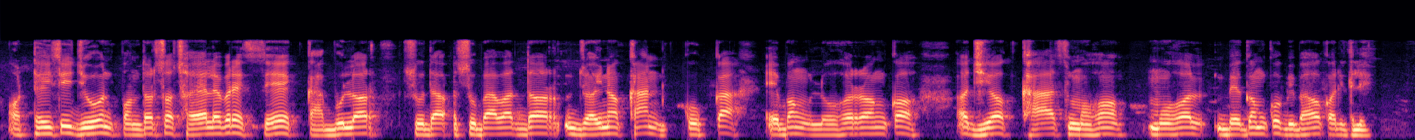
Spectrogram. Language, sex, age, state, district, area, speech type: Odia, male, 18-30, Odisha, Kendujhar, urban, read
